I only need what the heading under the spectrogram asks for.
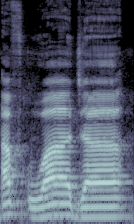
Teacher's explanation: جب وف کرتے ہیں تو 2 زبر کے ساتھ الف بھی پڑھا جاتا ہے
